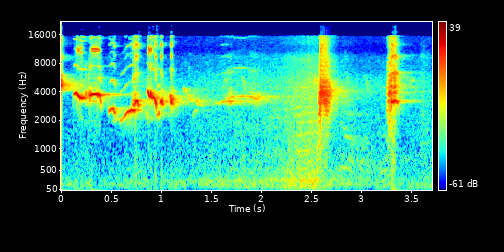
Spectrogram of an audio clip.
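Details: Kacer, the oriental magpie-robin, in energetic training song for songbirds: a run of varied warbled and whistled high notes, a long fading tone over faint rustling noise, then two separate sharp chip notes.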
